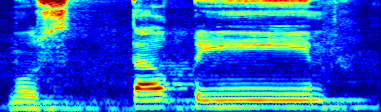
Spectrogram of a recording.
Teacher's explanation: قاف حروف مستعلیہ میں سے ہے، اس کو پر پڑھیں۔ قاف کے بعد یا ساکن سے پہلے زیر ہے تو یا مدہ ہے، ایک الف تک کھینچیں گے۔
